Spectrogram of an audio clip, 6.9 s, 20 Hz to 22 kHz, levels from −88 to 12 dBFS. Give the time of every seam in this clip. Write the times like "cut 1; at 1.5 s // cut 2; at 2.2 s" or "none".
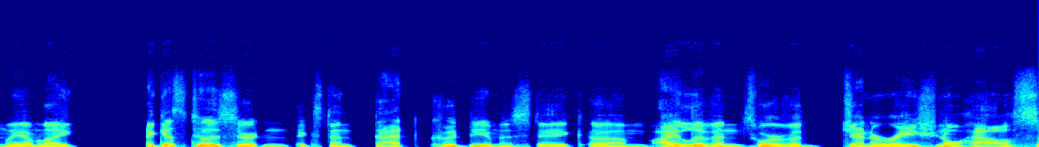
none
